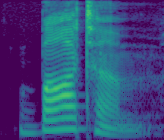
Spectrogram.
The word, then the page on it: bottom: bɑ’təm; ボォタム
